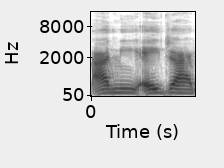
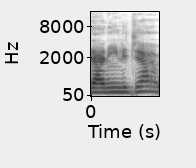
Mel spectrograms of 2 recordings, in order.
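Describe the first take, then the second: First: It is said slowly. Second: It is said fast.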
